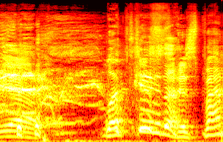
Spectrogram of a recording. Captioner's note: laughing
